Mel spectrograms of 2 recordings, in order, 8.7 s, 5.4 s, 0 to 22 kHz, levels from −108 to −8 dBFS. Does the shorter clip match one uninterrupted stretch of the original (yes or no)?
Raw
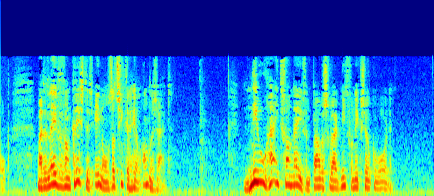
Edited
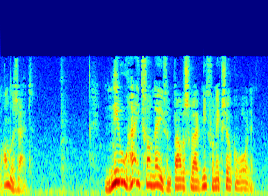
yes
